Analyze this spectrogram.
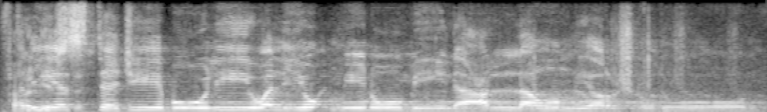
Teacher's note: انتبه للهمزة، لا تقلقلها، يعني الهمزة فليستجيبوا لي وليؤمنوا بي لا تطلع القلقلة هذه.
